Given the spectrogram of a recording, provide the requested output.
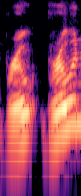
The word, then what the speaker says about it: Bruen: Bruin, is it? That's how it's pronounced?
